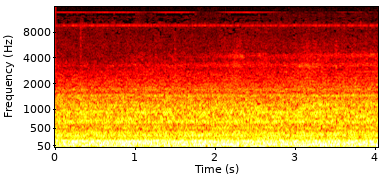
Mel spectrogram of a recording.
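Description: Cabin noise of a 2023 Lincoln Aviator Black Label with a 3.0 L twin-turbo V6 at a steady highway cruise: an even, low drone of road and engine with no changes.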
